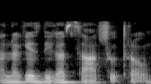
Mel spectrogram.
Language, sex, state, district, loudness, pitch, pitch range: Chhattisgarhi, male, Chhattisgarh, Rajnandgaon, -18 LUFS, 95 Hz, 90-95 Hz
